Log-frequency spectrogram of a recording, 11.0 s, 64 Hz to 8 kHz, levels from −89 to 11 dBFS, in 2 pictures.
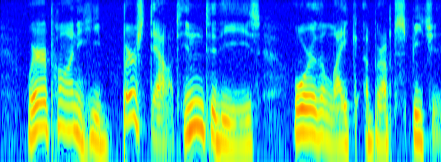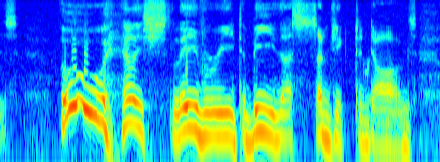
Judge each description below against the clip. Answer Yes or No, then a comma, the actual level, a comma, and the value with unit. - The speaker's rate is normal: No, slow, 110 wpm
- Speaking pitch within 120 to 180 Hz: Yes, medium, 140 Hz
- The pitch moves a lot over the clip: Yes, wide, 6.7 semitones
